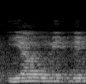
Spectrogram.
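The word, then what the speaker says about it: يوم الدين: Oke, di huruf Yaumiddin itu ada isyarat mengumpulkan bibir ke depan atau memenyungkan mulut karena dia ada huruf waw yang mati. Maliki Yaumiddin. Sama-sama. Maliki Yaumiddin. Kalau tidak diucapkan seperti itu, maka nanti bunyi wawnya tidak sempurna. Maliki Yaumiddin. Tidak maju maka tidak sempurna bunyinya.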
